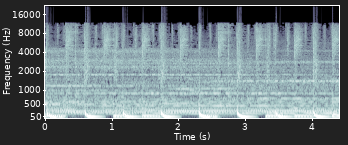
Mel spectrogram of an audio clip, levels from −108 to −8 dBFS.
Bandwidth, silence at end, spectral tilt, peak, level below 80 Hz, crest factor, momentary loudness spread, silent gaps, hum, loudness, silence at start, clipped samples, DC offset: 12.5 kHz; 0 s; -4.5 dB/octave; 0 dBFS; -12 dBFS; 10 dB; 3 LU; none; none; -11 LUFS; 0 s; 0.4%; under 0.1%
